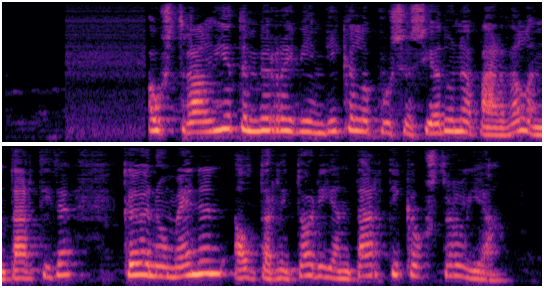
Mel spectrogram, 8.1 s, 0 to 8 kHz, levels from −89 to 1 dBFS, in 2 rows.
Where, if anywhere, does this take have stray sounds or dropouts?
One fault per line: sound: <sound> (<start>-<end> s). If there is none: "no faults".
no faults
